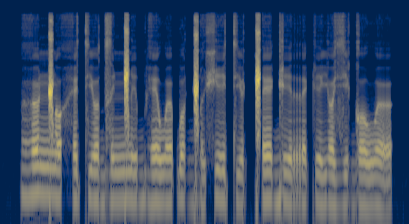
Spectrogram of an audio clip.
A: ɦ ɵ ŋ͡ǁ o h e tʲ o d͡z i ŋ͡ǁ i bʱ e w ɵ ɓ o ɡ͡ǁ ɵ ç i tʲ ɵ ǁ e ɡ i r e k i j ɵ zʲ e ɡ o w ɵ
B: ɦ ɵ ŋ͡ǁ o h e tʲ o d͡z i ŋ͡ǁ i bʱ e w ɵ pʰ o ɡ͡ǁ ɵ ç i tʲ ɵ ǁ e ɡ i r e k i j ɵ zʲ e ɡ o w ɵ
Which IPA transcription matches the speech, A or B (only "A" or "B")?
A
